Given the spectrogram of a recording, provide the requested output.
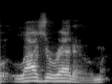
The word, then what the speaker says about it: Lazaretto: So Lazaretto, are we saying that right? – Yeah.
